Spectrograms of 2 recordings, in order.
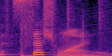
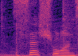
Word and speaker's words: Szechuan: So how do you pronounce this again? Szechuan? – Szechuan. Szechuan sauce.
